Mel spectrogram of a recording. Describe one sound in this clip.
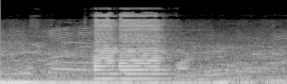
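A fire truck blasts its horn nearby.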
